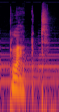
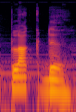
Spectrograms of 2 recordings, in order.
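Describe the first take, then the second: First: The ending is said as a plain t. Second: The ending is said as an extra syllable. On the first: The speaker calls it right. "This ed should be pronounced as t" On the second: The speaker calls it wrong. "You can't say plucked"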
